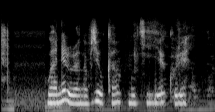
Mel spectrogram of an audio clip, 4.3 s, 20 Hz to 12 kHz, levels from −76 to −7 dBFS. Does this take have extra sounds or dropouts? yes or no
no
